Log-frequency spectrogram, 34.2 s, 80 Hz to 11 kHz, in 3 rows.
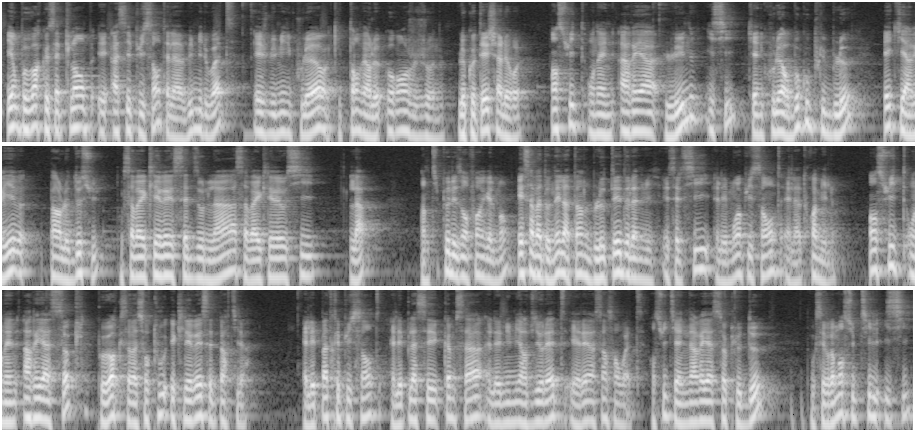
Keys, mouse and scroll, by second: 8.1 drag, 8.8 click, 22.2 alt+a, 23.3 click, 31.8 click.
